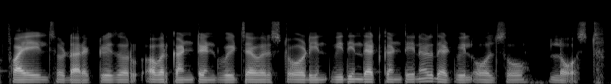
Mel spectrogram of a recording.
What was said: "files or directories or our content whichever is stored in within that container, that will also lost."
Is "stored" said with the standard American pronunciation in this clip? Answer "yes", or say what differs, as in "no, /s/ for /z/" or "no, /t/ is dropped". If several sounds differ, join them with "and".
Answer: yes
